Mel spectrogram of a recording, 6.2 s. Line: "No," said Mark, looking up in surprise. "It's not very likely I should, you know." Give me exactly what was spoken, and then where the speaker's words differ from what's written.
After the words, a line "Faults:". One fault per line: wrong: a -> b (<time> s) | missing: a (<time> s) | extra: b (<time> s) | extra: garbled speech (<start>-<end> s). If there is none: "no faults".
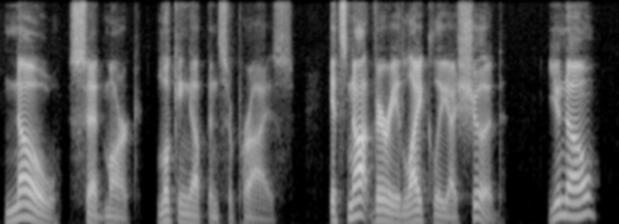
"No," said Mark, looking up in surprise. "It's not very likely I should, you know."
Faults:
no faults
